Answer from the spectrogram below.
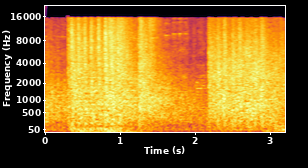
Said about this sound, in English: we got one that's returning fire now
